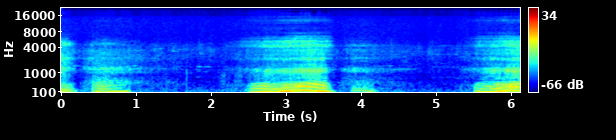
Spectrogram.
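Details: Snoring from a woman asleep in bed: low, rough, fluttering snores on each in-breath with quieter out-breaths, about 20 breaths a minute.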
